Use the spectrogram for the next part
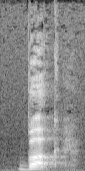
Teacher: The sound there, the vowel there is somewhere between u and a and o. Book. Drop your jaw, relax your lips, create a lot of space in the back of your mouth, be really chill and say it with me.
